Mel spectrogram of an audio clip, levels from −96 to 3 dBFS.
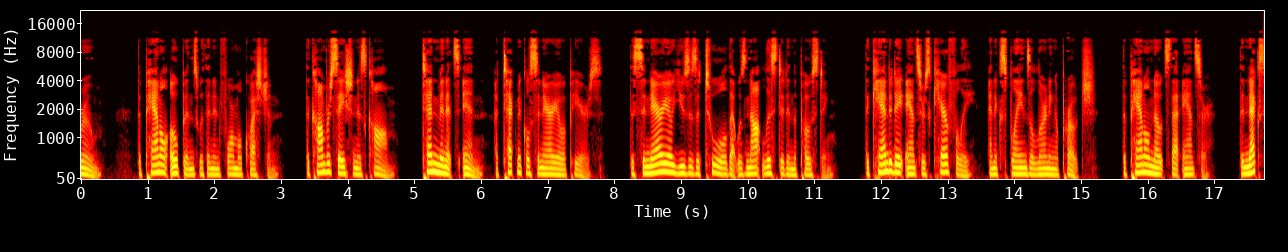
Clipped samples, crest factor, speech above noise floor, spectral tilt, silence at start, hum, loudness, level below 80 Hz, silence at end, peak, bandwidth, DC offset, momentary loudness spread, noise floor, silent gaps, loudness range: under 0.1%; 16 dB; 46 dB; -5 dB/octave; 0 s; none; -23 LUFS; -42 dBFS; 0 s; -6 dBFS; 12 kHz; under 0.1%; 15 LU; -68 dBFS; 3.10-3.31 s, 4.83-5.04 s, 7.94-8.15 s, 11.43-11.69 s, 15.35-15.55 s, 17.09-17.30 s; 3 LU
